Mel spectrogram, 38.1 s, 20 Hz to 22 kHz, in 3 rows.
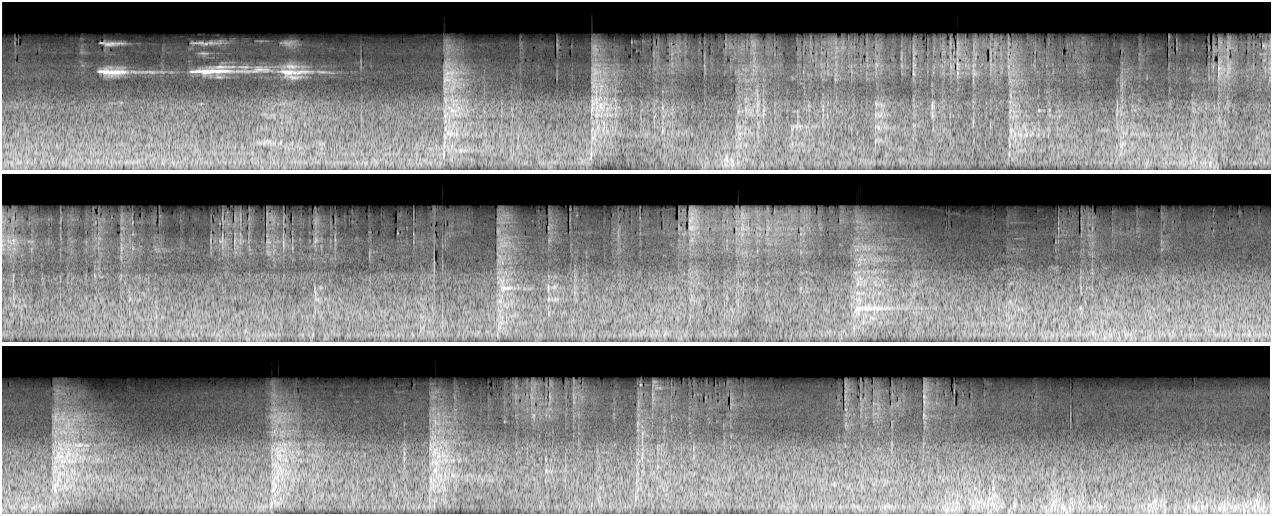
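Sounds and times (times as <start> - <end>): engine humming: 0.0 - 38.0
bricks crashing down: 5.9 - 21.9, 29.6 - 35.3.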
